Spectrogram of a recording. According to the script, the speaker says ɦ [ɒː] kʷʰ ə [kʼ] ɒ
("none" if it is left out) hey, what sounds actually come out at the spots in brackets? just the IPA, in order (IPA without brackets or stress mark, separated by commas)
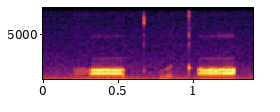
ɒː, kʼ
